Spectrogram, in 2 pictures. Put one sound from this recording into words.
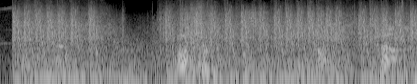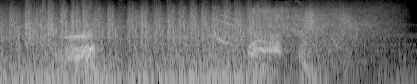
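A plasma weapon fires in rapid bursts.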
